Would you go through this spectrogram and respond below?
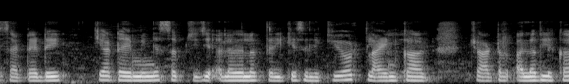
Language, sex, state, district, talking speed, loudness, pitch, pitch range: Hindi, female, Delhi, New Delhi, 190 wpm, -15 LUFS, 185 Hz, 180-190 Hz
